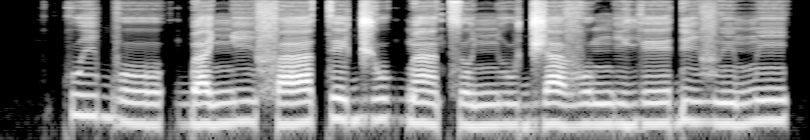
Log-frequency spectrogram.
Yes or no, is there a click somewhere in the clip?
no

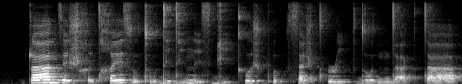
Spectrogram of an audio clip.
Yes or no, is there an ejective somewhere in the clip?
yes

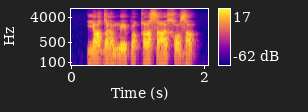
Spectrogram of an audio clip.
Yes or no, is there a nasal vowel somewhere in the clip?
no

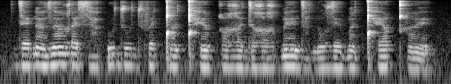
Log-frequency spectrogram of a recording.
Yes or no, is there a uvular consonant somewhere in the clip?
yes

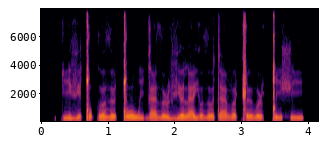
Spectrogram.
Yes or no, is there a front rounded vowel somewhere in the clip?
yes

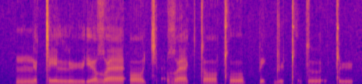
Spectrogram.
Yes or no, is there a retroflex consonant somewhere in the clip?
yes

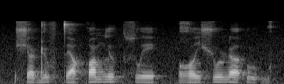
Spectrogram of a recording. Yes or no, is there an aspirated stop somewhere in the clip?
no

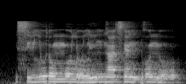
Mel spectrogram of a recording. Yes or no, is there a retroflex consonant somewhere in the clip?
no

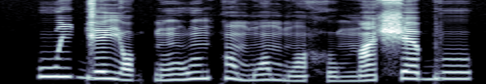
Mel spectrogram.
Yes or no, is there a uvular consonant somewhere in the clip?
no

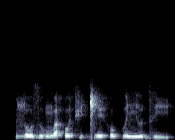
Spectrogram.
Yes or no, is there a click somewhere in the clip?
yes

